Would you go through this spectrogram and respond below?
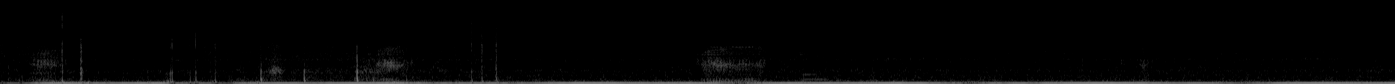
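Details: Slow, deep, rumbling breaths at about 27 per minute over low hum, an elderly woman (grandmother) snoring softly during sleep; snoring.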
